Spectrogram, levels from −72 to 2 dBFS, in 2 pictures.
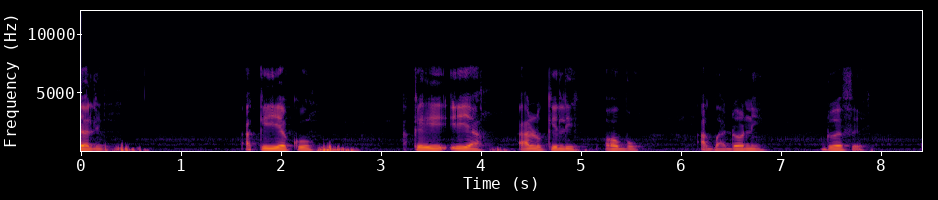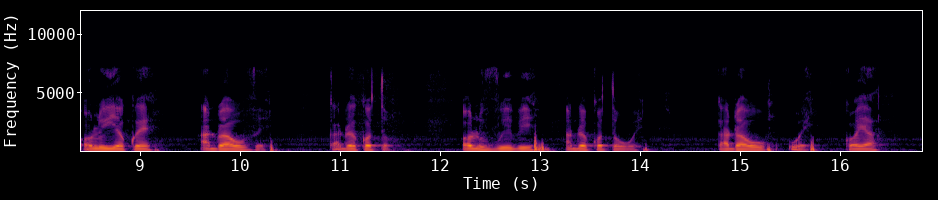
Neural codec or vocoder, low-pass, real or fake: none; 7.2 kHz; real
